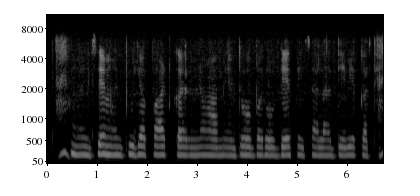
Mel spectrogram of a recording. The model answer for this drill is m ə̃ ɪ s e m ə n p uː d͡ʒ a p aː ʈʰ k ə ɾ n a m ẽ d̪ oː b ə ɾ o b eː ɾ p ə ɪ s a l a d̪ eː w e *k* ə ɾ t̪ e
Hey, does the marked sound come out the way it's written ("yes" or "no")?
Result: yes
